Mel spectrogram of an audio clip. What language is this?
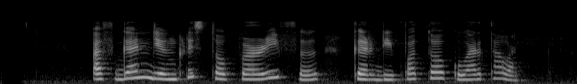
Sundanese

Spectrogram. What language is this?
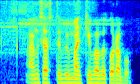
Bangla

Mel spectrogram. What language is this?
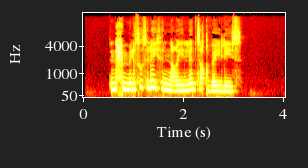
Kabyle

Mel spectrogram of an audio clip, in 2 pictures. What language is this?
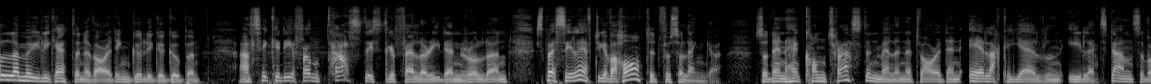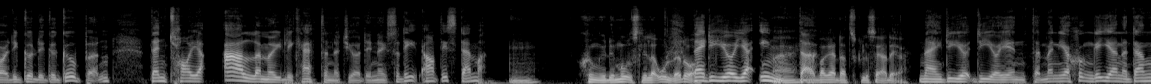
Swedish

